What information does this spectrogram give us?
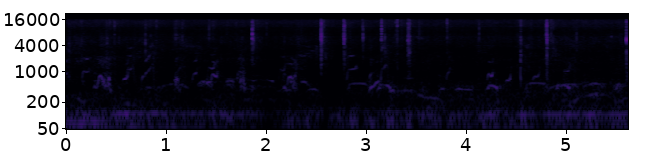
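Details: Natal spurfowl, six birds competing over food in South Africa, produce a busy chatter of soft, curved chirping notes, some hooked and rising, overlapping rapidly above a low background hum and ticking patter.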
